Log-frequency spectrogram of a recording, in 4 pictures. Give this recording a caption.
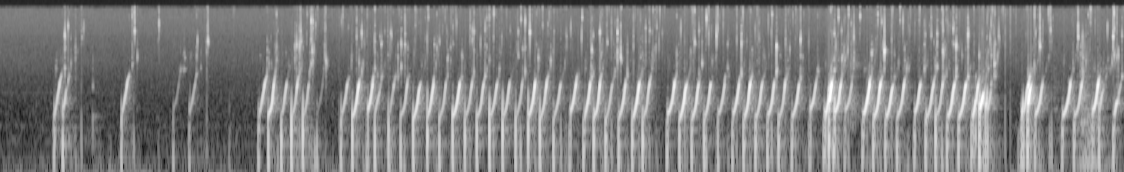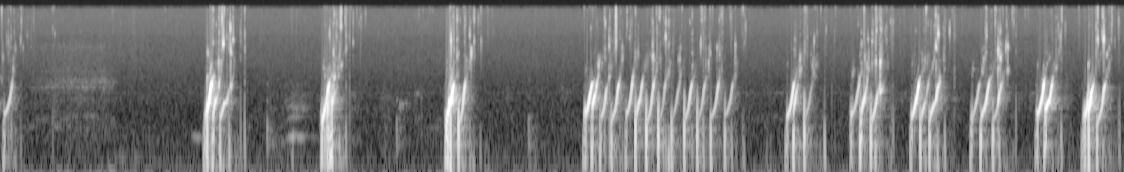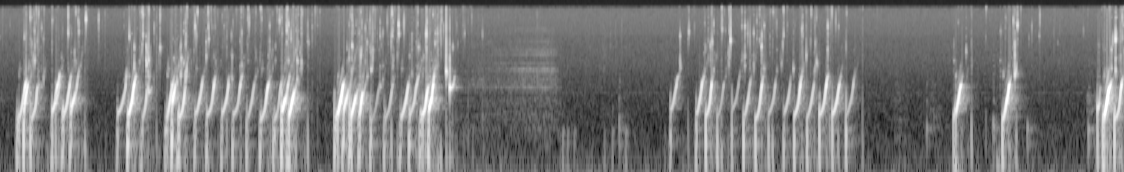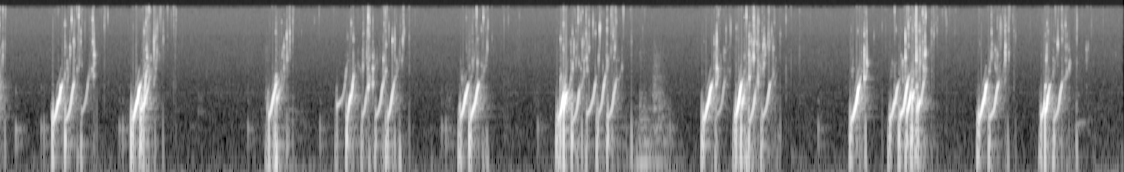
Recorded with Rode VideomicNTG. Raw so you can edit as you please. Me using a large tube to create bubbles in a sink.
